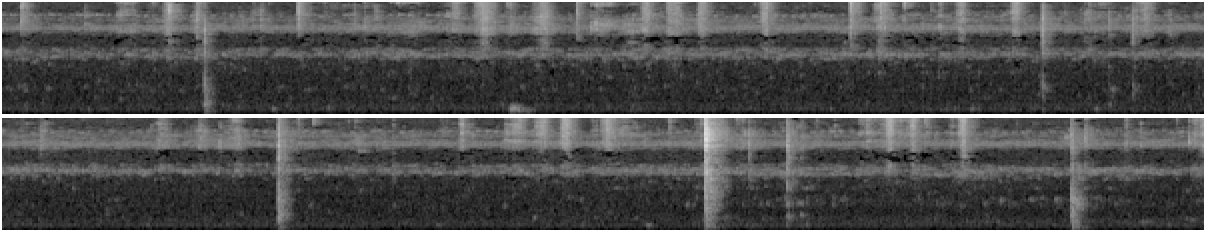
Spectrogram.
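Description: A knife clicking and scraping against a stainless steel plate as watermelon rind is cut away, in scattered light ticks with one sharp clink in the last third. Steady high insect chirring runs underneath.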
